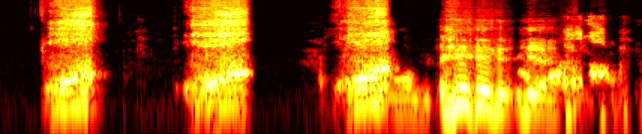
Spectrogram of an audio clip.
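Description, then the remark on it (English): A human voice imitates a cat throwing up: three harsh, breathy hacking heaves separated by short pauses, then a longer wavering, gurgling gag that rises and falls in pitch. “And this is an article I read a long time ago, but I watched a thing with him, and he was watching his cat throw up.”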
